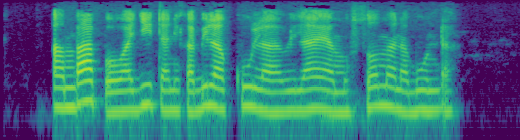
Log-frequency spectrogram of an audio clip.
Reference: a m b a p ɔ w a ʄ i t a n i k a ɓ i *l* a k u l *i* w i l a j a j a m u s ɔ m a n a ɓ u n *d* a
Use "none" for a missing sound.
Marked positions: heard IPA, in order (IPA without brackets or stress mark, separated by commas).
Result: l, a, d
